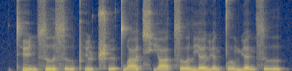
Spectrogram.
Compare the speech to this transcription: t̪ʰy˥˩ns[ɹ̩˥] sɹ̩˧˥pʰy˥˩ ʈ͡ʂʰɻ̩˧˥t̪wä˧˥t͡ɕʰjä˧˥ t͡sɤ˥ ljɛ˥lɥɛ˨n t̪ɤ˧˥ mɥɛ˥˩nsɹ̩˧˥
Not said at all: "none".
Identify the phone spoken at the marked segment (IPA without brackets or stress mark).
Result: ɹ̩˥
